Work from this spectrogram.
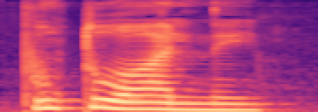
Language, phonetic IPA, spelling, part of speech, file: Ukrainian, [pʊnktʊˈalʲnei̯], пунктуальний, adjective, Uk-пунктуальний.ogg
- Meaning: punctual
